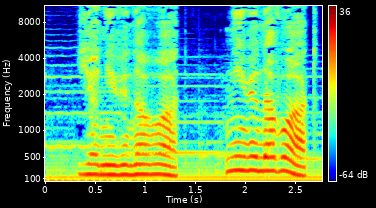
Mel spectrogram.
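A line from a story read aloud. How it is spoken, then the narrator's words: Choked hoarse wheeze. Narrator (Russian): прохрипел он сдавленным горлом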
